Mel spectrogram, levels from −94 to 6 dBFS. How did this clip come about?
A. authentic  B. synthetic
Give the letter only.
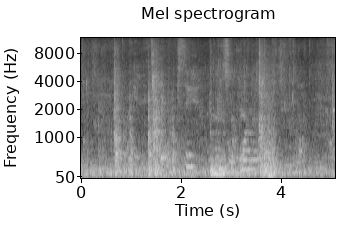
B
